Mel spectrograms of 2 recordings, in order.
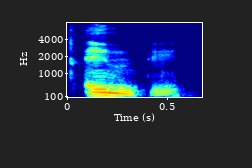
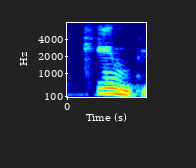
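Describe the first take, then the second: First: It starts with a consonant further back. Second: It starts with a plain k sound. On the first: The speaker calls it right. "esta posvolar que es más atrás que la K" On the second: The speaker calls it wrong. "no puedo leer porque sería con la K"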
